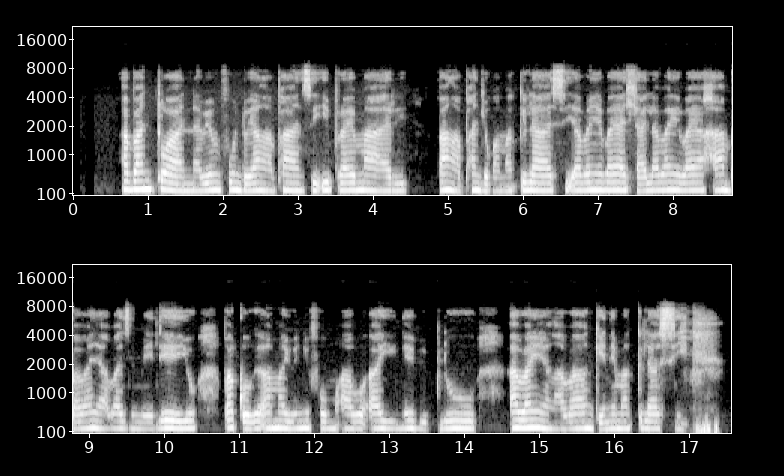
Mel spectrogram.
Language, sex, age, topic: North Ndebele, female, 25-35, education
